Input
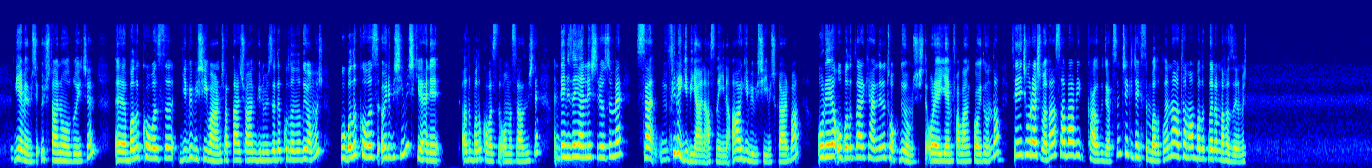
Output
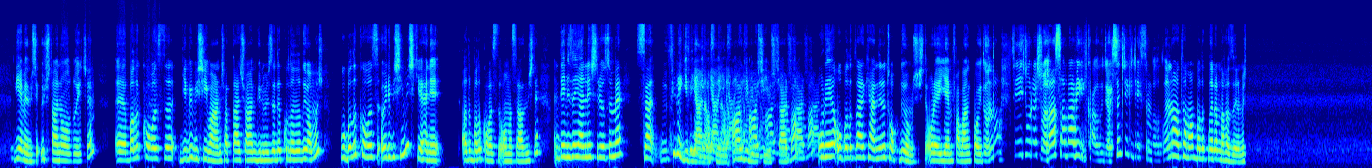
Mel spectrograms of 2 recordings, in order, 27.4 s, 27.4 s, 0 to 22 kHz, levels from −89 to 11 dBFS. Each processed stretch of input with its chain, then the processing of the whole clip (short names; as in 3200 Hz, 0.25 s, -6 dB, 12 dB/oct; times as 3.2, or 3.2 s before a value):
1.2–3.28 G.711 law mismatch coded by A + HPF 490 Hz 6 dB/oct
13.08–16.43 frequency-shifting echo 0.328 s, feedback 45%, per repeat +77 Hz, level -6.5 dB + flange 1 Hz, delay 3.8 ms, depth 2.7 ms, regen -65%
19.66–23.45 weighting filter ITU-R 468 + auto swell 0.462 s + sustainer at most 59 dB/s
whole clip: compressor, threshold -25 dBFS; transient shaper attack -7 dB, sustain -1 dB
